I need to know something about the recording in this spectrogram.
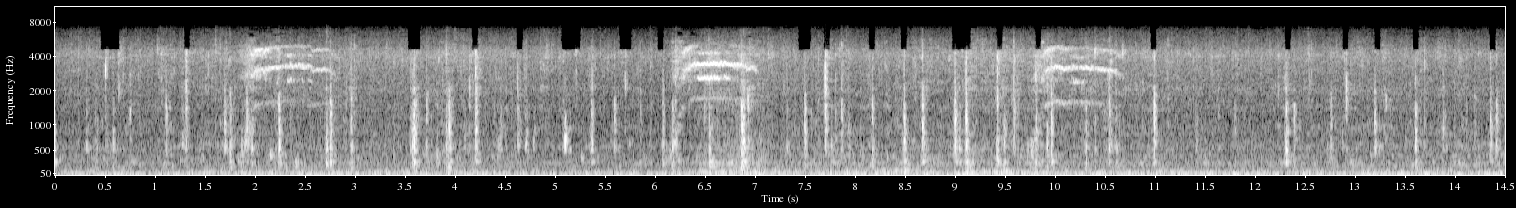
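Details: Agitated red squirrel calling in a garden: three loud, tonal, quavering cries spaced about four seconds apart, each with layered harmonics, set against continuous dry clicking and tapping sounds.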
